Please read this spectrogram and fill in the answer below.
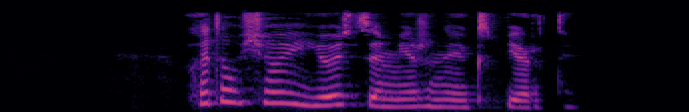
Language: Belarusian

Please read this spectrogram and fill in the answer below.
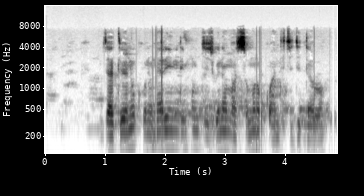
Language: Kinyarwanda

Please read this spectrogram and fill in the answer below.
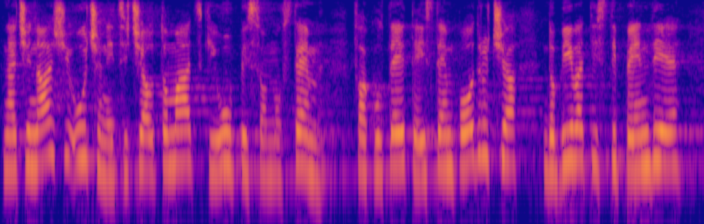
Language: Croatian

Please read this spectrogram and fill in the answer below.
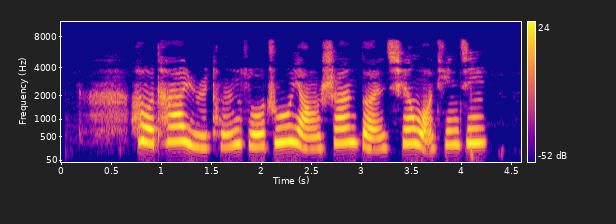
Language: Chinese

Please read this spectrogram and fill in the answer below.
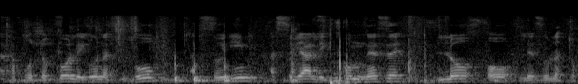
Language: Hebrew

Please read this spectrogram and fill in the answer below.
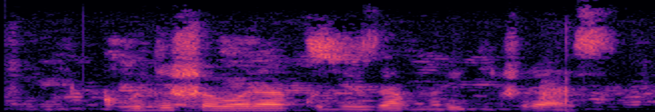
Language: Kinyarwanda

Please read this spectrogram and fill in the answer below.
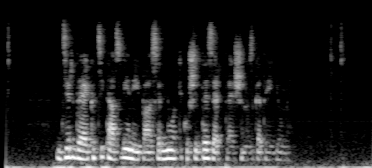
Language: Latvian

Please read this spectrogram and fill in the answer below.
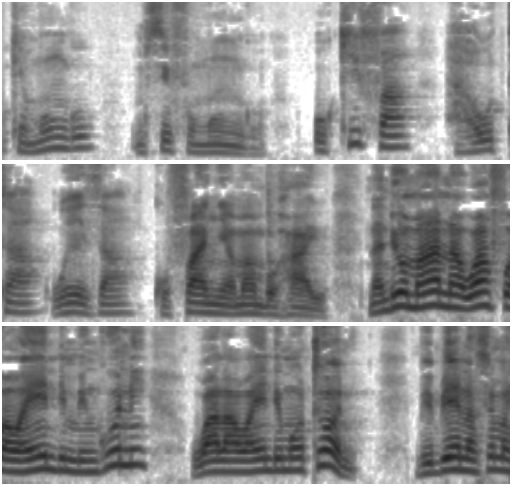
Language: Swahili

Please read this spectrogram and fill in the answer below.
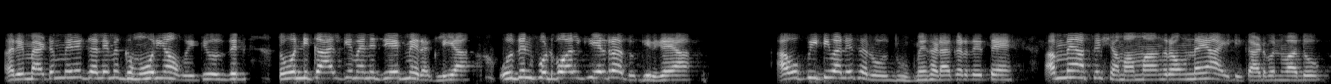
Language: Hindi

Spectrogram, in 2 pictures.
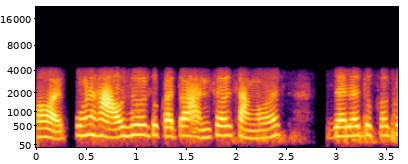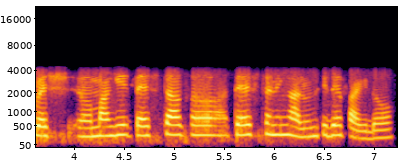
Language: Konkani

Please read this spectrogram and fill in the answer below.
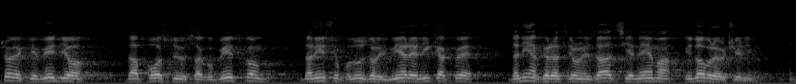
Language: Croatian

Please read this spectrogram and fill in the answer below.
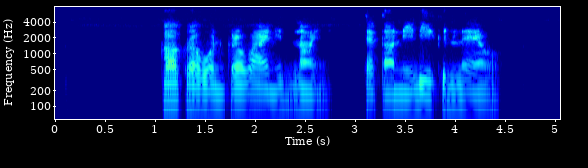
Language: Thai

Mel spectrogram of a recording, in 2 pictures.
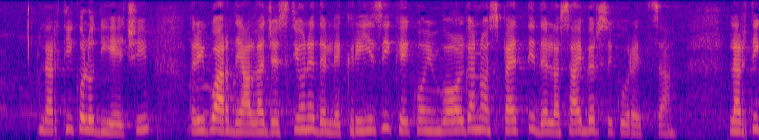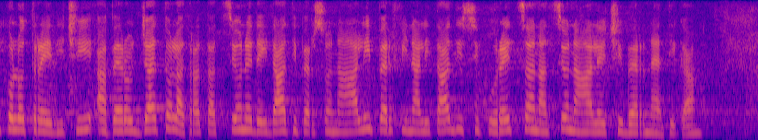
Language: Italian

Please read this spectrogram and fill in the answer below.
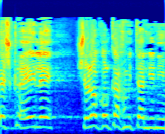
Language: Hebrew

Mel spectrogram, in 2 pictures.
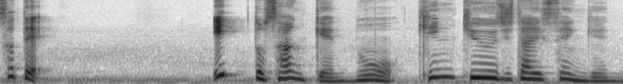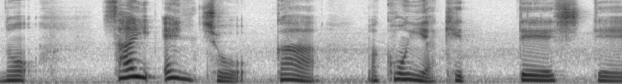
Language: Japanese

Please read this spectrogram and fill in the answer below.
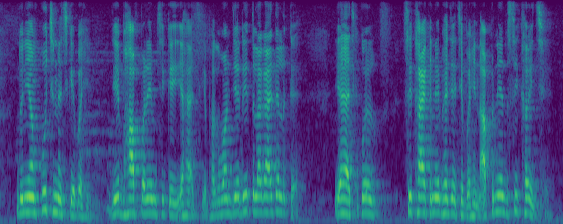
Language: Maithili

